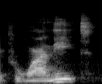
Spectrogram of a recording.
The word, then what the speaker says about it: Punt: So some people say Punt, some people say Puwanit, you know, different variations in terms of pronunciation, of course, because we don't know the exact pronunciation of how the ancient Egyptians pronounced it.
